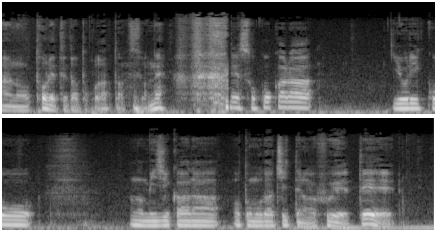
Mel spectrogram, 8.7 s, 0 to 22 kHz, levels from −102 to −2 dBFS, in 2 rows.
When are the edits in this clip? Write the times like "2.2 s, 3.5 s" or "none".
2.2 s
